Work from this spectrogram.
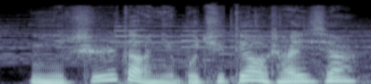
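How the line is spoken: Flat, indifferent. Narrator (Chinese): 宋哲淡淡道

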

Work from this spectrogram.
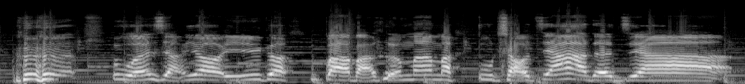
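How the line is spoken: Crying while speaking. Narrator (Chinese): 兔宝宝边哭边说

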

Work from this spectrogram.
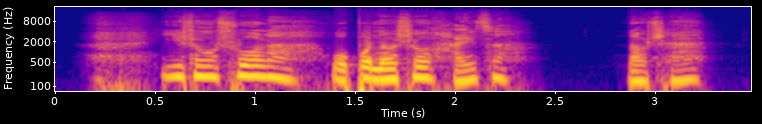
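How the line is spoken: Sad, sighing. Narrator (Chinese): 姚晶回到家里对丈夫叹息着说

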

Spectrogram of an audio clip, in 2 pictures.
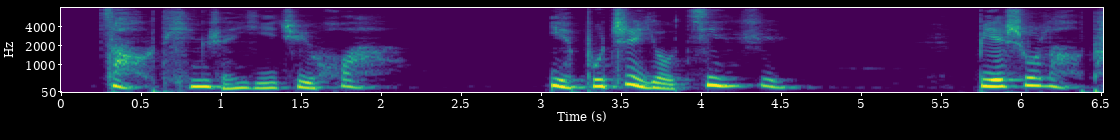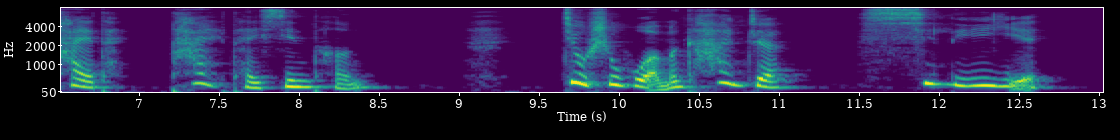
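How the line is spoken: Breaking off mid-sentence. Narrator (Chinese): 刚说了半句，又忙咽住，自悔说的话太急了

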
